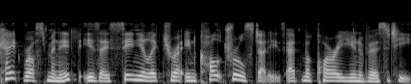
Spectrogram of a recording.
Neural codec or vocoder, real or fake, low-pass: none; real; 7.2 kHz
